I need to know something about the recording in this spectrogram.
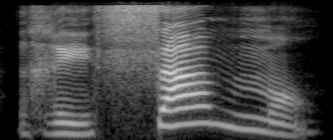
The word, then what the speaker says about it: récemment: chose avec l'adjectif récent on ajoute le suffix amant avec la même orthographe et on obtient l'adverbe récemment qu'on prononce récemment mais que serait une règle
